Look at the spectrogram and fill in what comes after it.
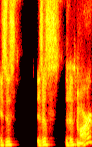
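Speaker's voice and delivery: mock unsure, confused, halting, with repeated starts. Acting out trying to confuse someone while asking for Mark: mock-confused, hesitant. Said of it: "the confused tonality that you you give".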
